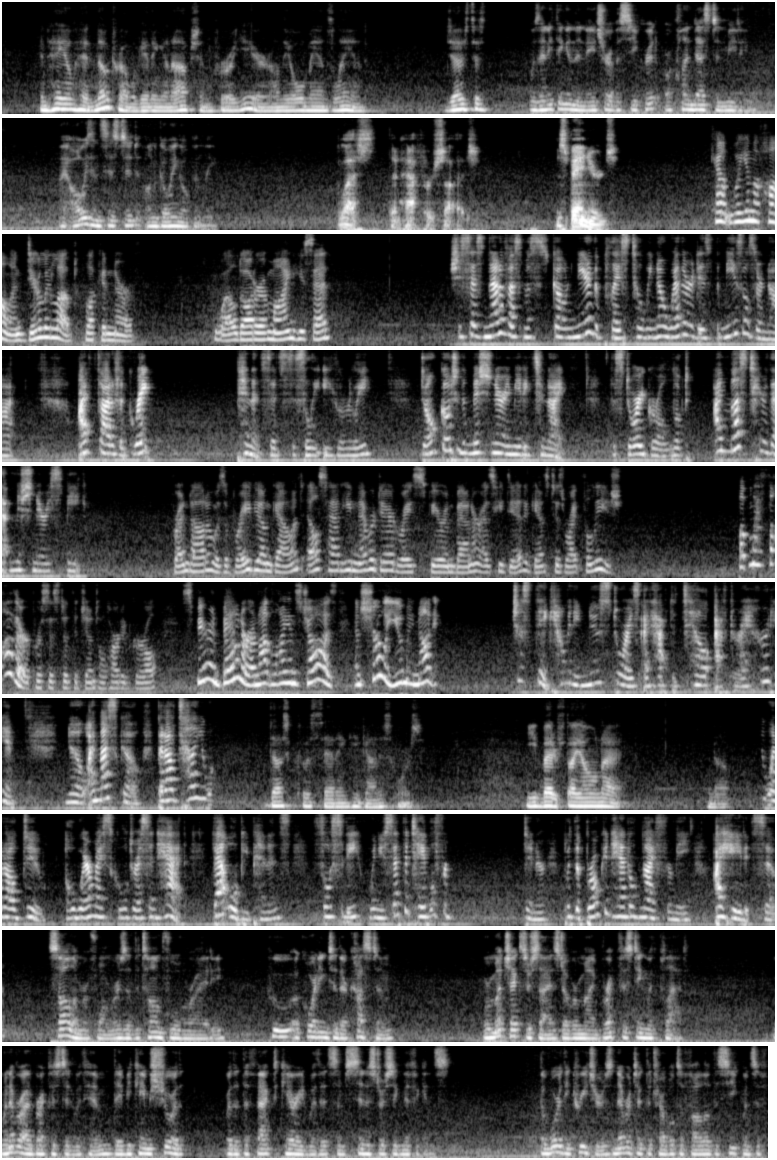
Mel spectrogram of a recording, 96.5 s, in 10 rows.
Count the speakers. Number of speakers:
5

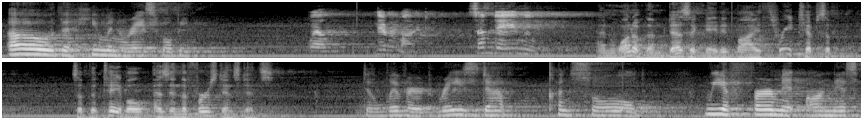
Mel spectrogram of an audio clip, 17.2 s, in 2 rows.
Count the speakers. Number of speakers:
3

